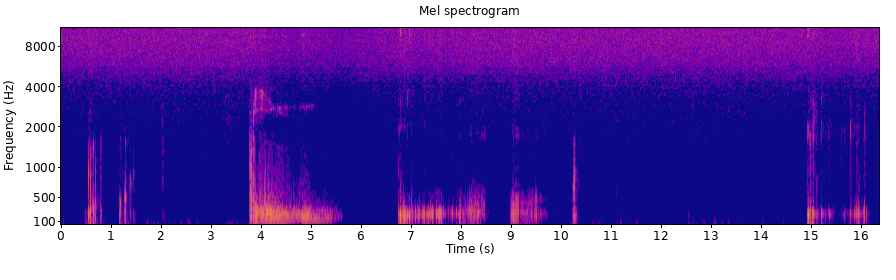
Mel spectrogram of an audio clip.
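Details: Female's hunger stomach growling before breakfast: several bursts of gurgling, rumbling bowel sounds separated by quiet gaps (borborygmi).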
